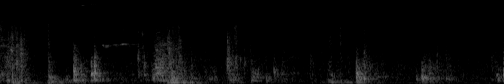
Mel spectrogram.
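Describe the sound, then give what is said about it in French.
A door is handled, producing a string of wooden knocks, rattles and thumps over a few seconds, with a brief squeak early on and no one speaking. “Et puis, encore une porte.”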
